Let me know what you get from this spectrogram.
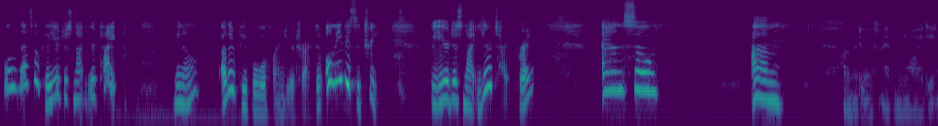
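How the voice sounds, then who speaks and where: A woman's voice: a little high, wildly swooping pitch, moderate pace, gravelly, pauses often, warm tone, husky, no room sound, highs cut off. A woman giving a scattered, playful, self-deprecating improvised ramble, trailing off into tangents and asides and sometimes dropping to a near whisper. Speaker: audio channel creator. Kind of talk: improvised stream-of-consciousness ramble while finger painting.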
